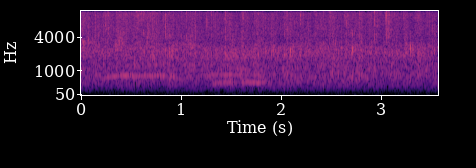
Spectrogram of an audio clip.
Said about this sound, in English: Clap your hands for them again.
